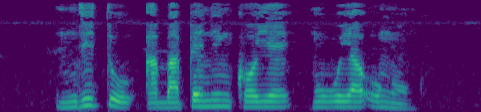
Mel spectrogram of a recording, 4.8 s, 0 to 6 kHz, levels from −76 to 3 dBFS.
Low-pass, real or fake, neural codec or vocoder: 5.4 kHz; real; none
